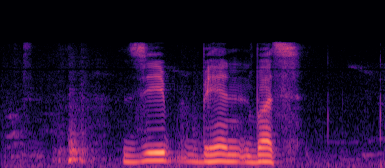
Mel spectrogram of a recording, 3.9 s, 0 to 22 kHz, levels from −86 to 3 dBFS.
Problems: background sounds at intervals, background conversations at intervals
